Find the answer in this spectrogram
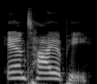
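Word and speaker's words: Antiope: o P yeah yeah it's anti opee I believe is the pronunciation Cu yeah it rhymes with Calliope aunt Ida we're all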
